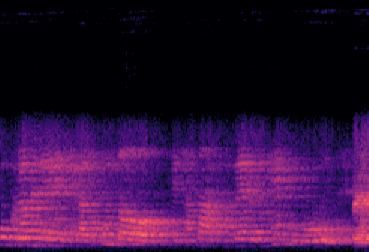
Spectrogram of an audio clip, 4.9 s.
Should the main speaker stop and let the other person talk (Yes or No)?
No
